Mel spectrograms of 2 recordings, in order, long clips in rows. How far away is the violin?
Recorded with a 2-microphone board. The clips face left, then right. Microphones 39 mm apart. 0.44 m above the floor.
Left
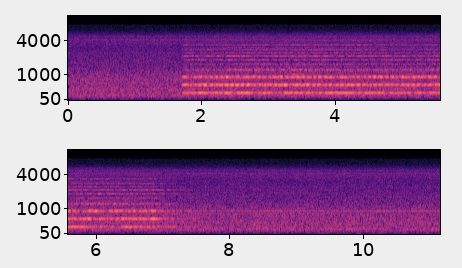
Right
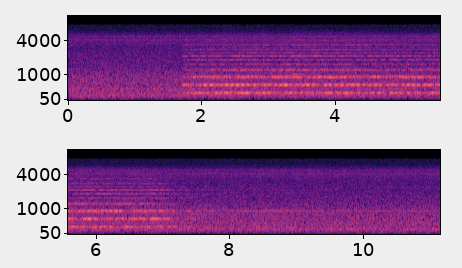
About 1.9 m.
